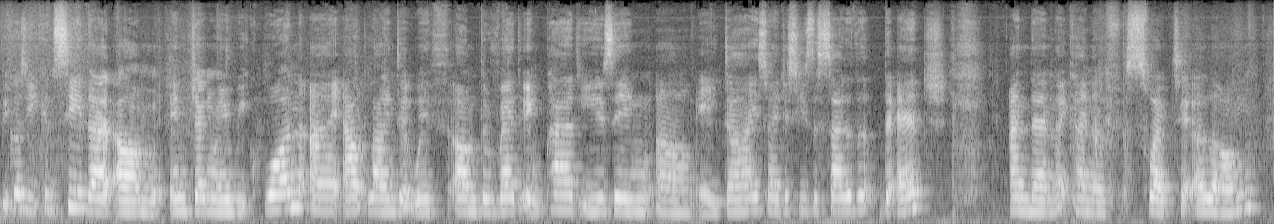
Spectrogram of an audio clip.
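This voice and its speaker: At a moderate pace, a woman speaks with fairly high pitch and fairly even intonation, her voice carrying audible room echo. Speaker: planner crafting youtuber. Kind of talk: craft tutorial. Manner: casual, many fillers.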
